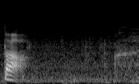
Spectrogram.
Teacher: ता का मखरज है ज़बान की नोक, ज़बान की नोक सामने के ऊपर के दांतों की जड़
